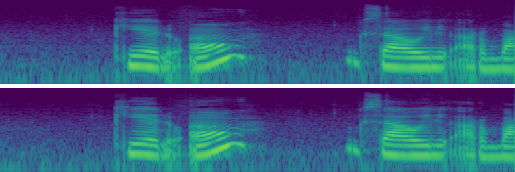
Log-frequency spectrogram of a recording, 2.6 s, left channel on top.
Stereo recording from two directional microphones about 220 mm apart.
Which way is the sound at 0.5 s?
5° left (ahead or behind).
